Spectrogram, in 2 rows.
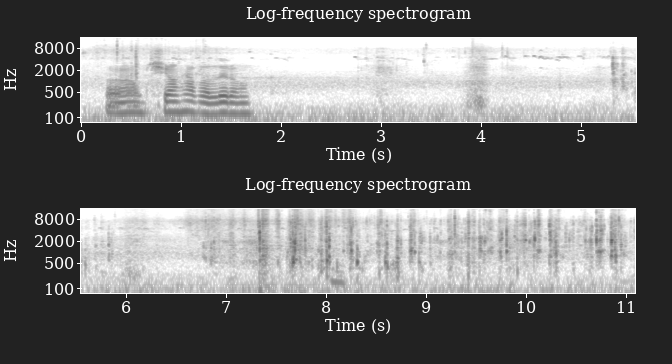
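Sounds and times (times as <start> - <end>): pig chomping and smacking: 5.3 - 11.0.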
